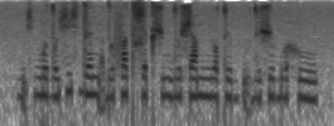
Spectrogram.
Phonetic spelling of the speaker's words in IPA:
ɡʷ a̰ ç ŋ͡m ɤ d ɔ ç e ç d ɛ n a̰ d ɤ f a t ɕ a t ʃ ʏ m d o ʃ a m ɲ ɔ t ʏ b ɗ ṵ d ʏ ʃ ʏ b ɤ h u

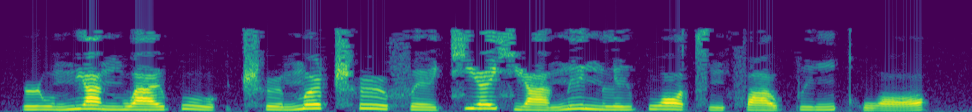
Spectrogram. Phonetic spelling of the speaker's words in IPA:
ɻ u˨˩ n̪ j ä˥˩ n̪ w a˧˥ ɪ̯ p u˥˩ | ʈ͡ʂʰ ɻ̩˨˩ n̪ ɤ˥ ʈ͡ʂʰ ɻ̩˥˩ f e˨˩ ɪ̯ t͡ɕ j ɛ˥ ɕ j ä˨˩ n̪ i˥˩ n l i˧˥ p w ɔ˥˩ t͡s ə˩ n f ɑ˨˩ ʊ̯ p i˧˥ ŋ kʰ w ɔ˨˩˦

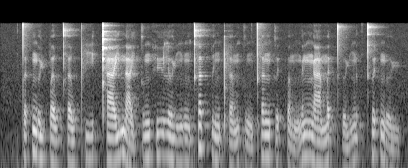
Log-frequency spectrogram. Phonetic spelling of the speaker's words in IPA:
t̪ ɐ˨˥ k̚ ŋ ɵ˨˧ ɥ p ɐ˨˧ w kʰ ɐ˨˥ w pʰ iː˨˥ t̚ pʰ aː˨˥ j n̪ aː˨˩ j k ʊ˧ ŋ h yː˧ l ɵ˨ ɥ ŋ ʊ˨ ŋ kʰ ɐ˥ k̚ p ɪ˧ ŋ pʰ ɐ˨˥ m k ʊ˨˩ ŋ t̪ʰ ɐ˥ ŋ k ɵ˨˥ t̚ p ɐ˨˩ m ŋ ɵ˥ n ŋ aː˧ m ɐ˥ t̚ t̪ʰ ɵ˨˥ ɥ ŋ ɐ˥ k̚ t̪ʰ ɵ˥ t̚ ŋ ɵ˨˩ ɥ

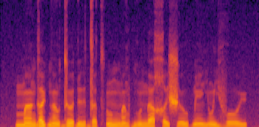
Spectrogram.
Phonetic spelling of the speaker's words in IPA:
m ɐ̃˦ ɡ ɐ˦ y̯ ɡ ɐ̃˨ u̯ d ɵ˦˨ ɗ ɨ˨ d ɐ˨ t͡sʼ ũ˦ ŋ͡m ɐ̃˨ v ɡ ũ˦ n ɐ˦˨ χ ɨ˨ ʃ ɵ˨˦ u̯ ɓ ẽ˨ j ũ˦ j v o˨ y̯

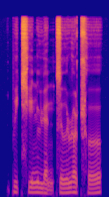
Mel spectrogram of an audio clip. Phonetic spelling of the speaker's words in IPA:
p i˥˩ t͡ɕʰ i˧˥ n l ɥ ɛ̰˨˩ n t͡s ɹ̩˧˥ ɻ ɤ˥˩ ʈ͡ʂʰ ɤ˧˥

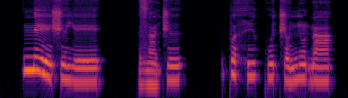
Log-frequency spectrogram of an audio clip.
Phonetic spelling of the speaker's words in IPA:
n eː˦˨ ʃ ɨ˧ j eː˧ | z ã˨ t͡ʃ ɨ˧ | p ə˦˨ h iː˧ kʷ ə˨˦ t͡ʃ ɔ˨ ɲ ũ˧ ɗ ã˧

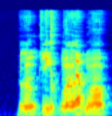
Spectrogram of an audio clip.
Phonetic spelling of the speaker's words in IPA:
l ũ˧ k i˨ j o˨˦ ɡ͡b ɔ̃˦ l a˧ b ɔ̃˧

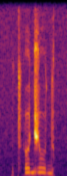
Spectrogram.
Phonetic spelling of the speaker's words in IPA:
t͡sʼ ʊ d͡ʒ u d

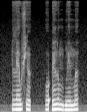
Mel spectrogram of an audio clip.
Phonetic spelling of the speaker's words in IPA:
l ɛ w ç ə̃ | o ʔ ɛ̃ l o m b ẽ m ə

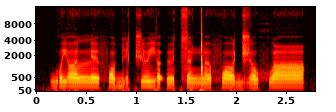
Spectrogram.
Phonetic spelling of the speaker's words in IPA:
ɡʷ ə j ʌ lː e f ɔ bʲ œ t͡ʃ ʉ j ə ʔ ʉ t͡s ə ŋ͡ǃ ə f ɔ d͡ʒ ɔ xʷ ɑ

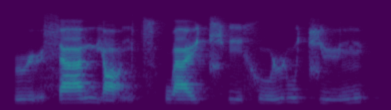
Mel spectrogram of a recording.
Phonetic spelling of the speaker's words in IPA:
ɻ ɻ̩˨˩ s ä˧˥ n̪ j ɑ̰˨˩ ŋ t͡sʰ w a˧˥ ɪ̯ t͡ɕʰ i˧˥ x u˧˥ ɻ u˥ t͡ɕ y˧˥ n

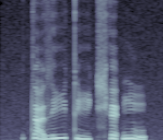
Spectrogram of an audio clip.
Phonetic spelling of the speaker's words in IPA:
t ä̰˦˨ z i˦ t i˨ t͡ɕʰ ɛ˦ ʔ ŋ ũ˦˨

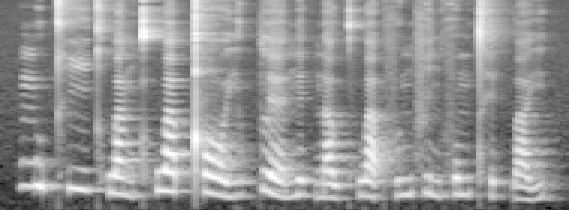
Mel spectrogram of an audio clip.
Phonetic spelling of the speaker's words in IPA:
m u˥˩ ʔ kʰ iː˧ kʰ w a˩˦ ŋ kʰ w a˦˥ p̚ kʰ ɔː˨˩ j ɯ˦˥ k̚ p l ɛː˩˦ ŋ e˨˩ k̚ n a˩˦ w kʰ w a˨˩ ʔ f ɯ˦˥ ŋ f i˩˦ n f o˦˥ m tʰ e˨˩ k̚ w a˩˦ j

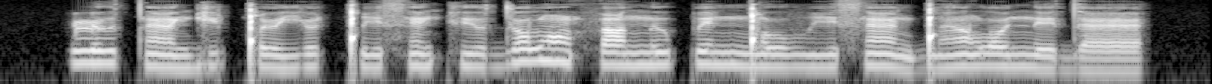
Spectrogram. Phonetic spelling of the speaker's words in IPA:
ɭ ɯ˧ t æ̃˨ ɡʲ ø˨˦ ǃ ø˨ j ø˧ ǃ i˨ s ẽ˧ kʲ o˨ d ø˦ lˠ õ˦˨ θ ɑ˦ n ɯ˦ p e˦ ŋ͡ǃ o˧ β i˧ s æ̃˦˨ ɡ͡ǃ æ̃˦ lˠ y˧ n e˨ d æ˨

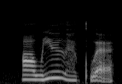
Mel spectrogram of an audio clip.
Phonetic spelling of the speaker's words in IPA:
ɑ˧ w j y˥ ð æ̤˧ kʷʼ æ̰˥˩

